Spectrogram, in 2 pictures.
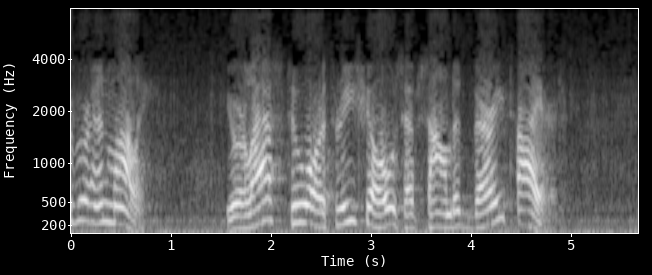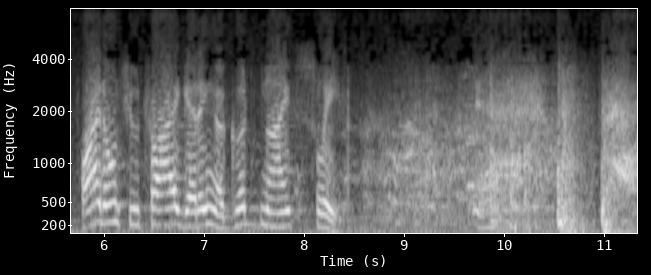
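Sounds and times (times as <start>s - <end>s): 
speech: 0.0s - 0.8s, 1.6s - 4.9s, 5.8s - 8.8s, 9.7s - 10.4s
laughter: 8.3s - 10.7s
foot kicking a wooden cedar chair: 9.9s - 11.3s.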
